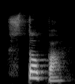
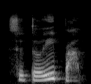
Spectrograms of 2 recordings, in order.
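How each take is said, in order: First: The syllables are contracted into two. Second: All syllables are said in full.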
